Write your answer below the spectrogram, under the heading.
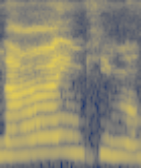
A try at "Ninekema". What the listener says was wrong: Nikema. Nikema. The NE is silent. Nikema.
